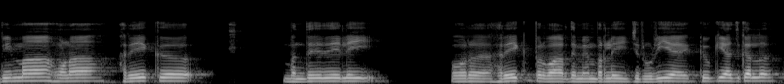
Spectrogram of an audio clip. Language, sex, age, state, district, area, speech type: Punjabi, male, 30-45, Punjab, Mansa, urban, spontaneous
